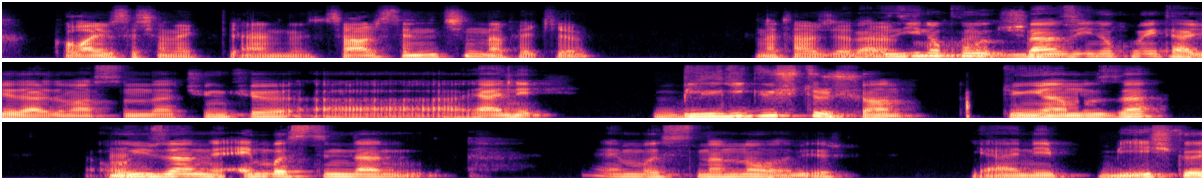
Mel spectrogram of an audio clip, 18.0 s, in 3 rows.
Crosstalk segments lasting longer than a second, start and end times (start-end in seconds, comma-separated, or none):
4.2-5.5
